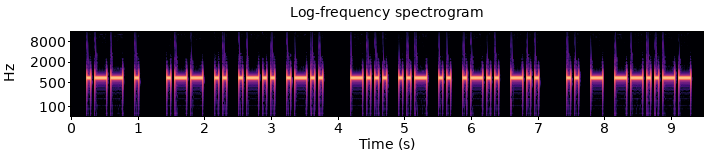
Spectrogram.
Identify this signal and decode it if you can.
Morse code, heard as a keyed tone, about 20 wpm, 700 Hz. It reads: WE WILL BUILD IT,
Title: Sentences from Top 1000 Words - Review Part 1 - 20wpm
